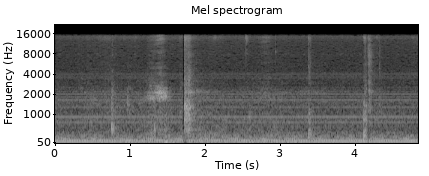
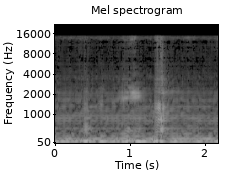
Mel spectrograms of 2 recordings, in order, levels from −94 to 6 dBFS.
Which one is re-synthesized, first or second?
second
